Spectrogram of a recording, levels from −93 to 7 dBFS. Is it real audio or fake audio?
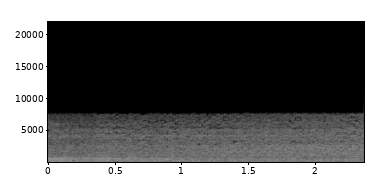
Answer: fake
